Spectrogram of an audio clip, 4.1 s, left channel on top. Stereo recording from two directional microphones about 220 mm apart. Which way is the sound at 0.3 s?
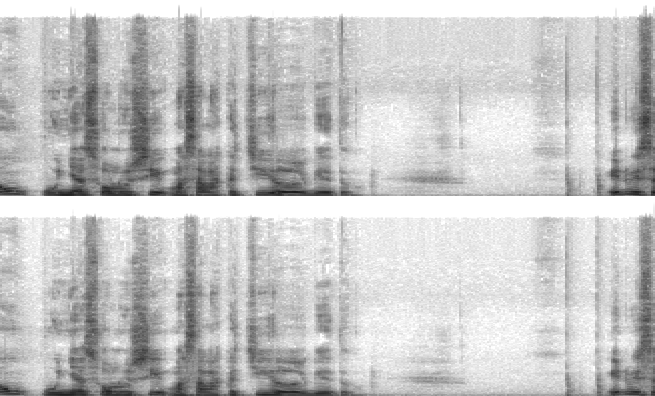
35° left (ahead or behind).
